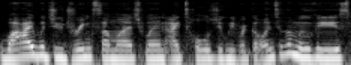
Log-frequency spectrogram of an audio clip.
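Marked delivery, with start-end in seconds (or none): none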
